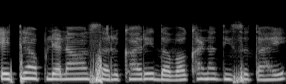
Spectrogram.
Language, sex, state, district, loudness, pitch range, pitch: Marathi, female, Maharashtra, Sindhudurg, -20 LUFS, 225-250 Hz, 245 Hz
